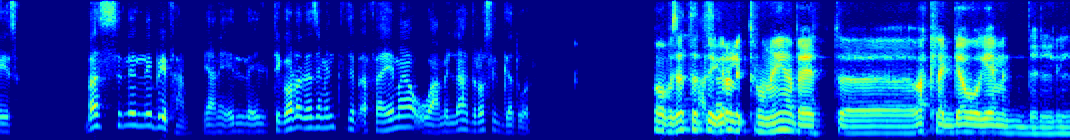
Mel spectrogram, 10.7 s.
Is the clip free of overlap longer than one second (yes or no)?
yes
